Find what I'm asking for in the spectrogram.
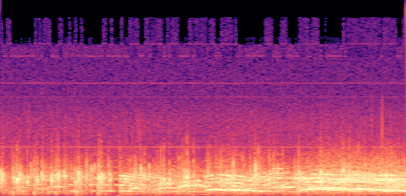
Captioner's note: crowd cheering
